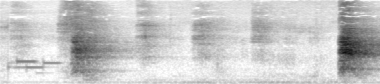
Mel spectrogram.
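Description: A dog begging for a panettone sandwich lets out two sharp, close barks about two seconds apart, with a short faint whine before the first and soft snuffling in between.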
